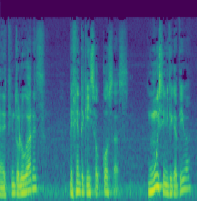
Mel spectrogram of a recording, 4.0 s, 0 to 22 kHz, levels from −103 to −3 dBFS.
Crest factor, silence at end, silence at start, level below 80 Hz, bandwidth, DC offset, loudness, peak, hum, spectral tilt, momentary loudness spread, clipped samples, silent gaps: 18 dB; 0.15 s; 0 s; -50 dBFS; 15.5 kHz; under 0.1%; -21 LUFS; -4 dBFS; none; -5.5 dB/octave; 15 LU; under 0.1%; none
